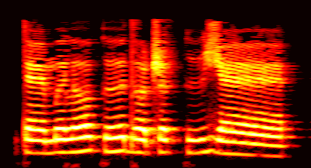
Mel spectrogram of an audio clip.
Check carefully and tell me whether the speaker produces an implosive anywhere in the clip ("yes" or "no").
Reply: no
